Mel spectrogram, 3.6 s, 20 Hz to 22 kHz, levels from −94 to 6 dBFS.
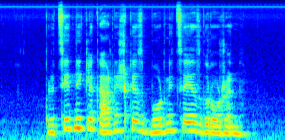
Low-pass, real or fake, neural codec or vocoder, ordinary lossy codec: none; real; none; none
